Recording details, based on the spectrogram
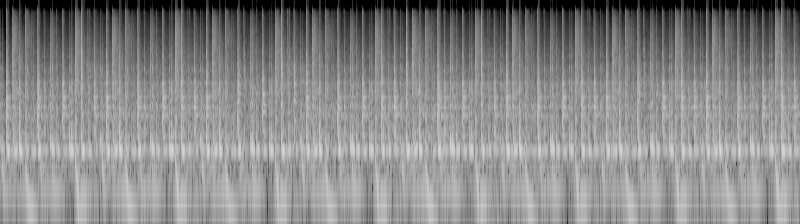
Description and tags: this is one of the loops i like a lot when playing for fun in ableton live.
its a drumsequence i made in reason.
i like this loop.
inspired by mayumana and stomp.
now i hope u ve fun with it,too.
best wishes and greetings from berlin!
ciao
reverb, trance, conga, delay, reason, loop, drums, drumloop, sequence, synthetic, drum, electro, tekno, bongo, bass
